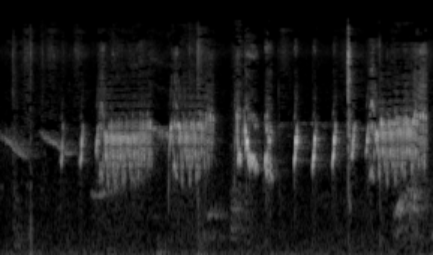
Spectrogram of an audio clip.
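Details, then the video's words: Lure song of a Bornean White-rumped shama, meant to make a bird answer within seconds: high buzzy trills alternate with short, sharp, clipped notes in a fast, jerky sequence. "PANCINGAN MURAI BORNEO EMOSI..!! HITUNGAN DETIK LANGSUNG NYAUT"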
